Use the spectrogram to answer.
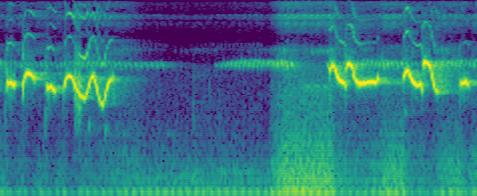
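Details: Oriental magpie-robin kept at home, singing: quick wavering whistled notes in two clusters separated by a gap filled with a thin high tone and a short burst of low rustling noise.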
